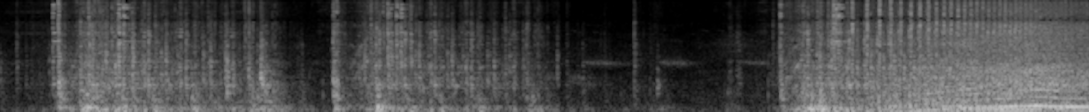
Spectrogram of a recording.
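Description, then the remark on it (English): A small petrol lawnmower engine is pulled several times, sputtering briefly and dying, then catches and roars up to a loud, steady running drone. “And I don't know why, but starting a lawnmower in as few goes as possible is important.”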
